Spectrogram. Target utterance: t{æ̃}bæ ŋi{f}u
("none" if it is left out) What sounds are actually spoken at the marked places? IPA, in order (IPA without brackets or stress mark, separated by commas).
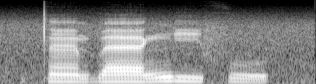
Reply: æ̃, f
